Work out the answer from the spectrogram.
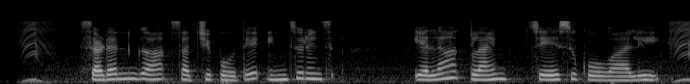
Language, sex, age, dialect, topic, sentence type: Telugu, female, 25-30, Southern, banking, question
